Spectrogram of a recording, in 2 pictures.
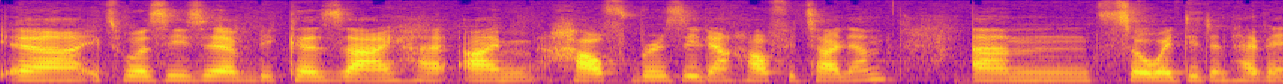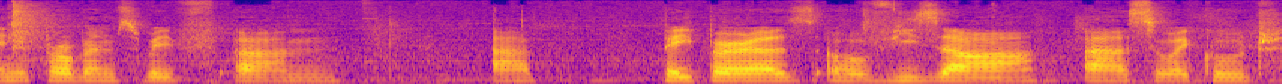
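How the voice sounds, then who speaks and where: A woman speaking slowly about her own experience, with many fillers. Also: on the low side, slight background noise. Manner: slow, flat, with fillers. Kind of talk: personal testimony.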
